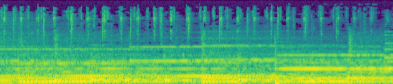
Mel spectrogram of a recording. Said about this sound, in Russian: Слышно, как тикают часы.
